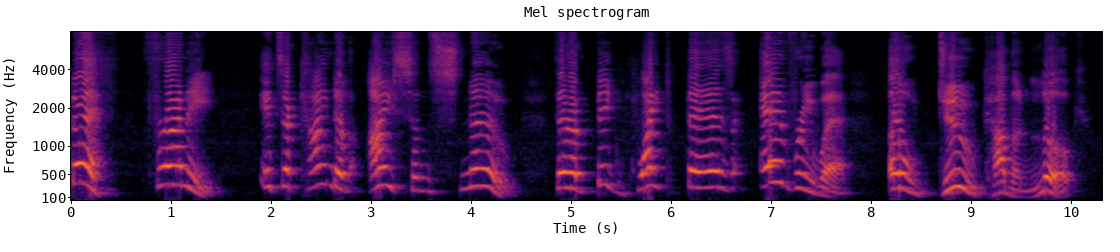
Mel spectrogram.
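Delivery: loud high call across the snow; shout. A narrator's reading. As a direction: shout for the girls in wonder. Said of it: "He gave a shout".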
